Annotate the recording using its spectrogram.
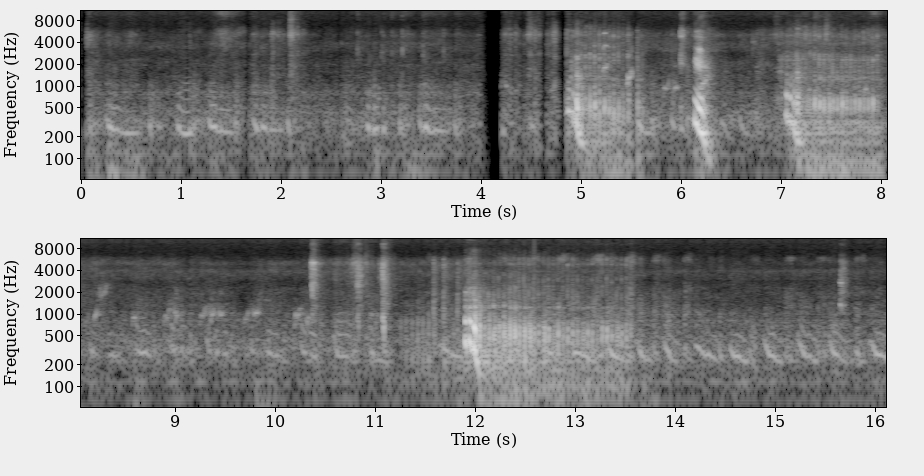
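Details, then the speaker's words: Guinea pig on her gotcha day making soft, rapid, snuffly rattling noises with each breath, judged to come from the nose rather than the lungs; upper-airway nasal breathing noise. "So, she's making this. And that sound is not in her lungs. It's like in her nose."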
